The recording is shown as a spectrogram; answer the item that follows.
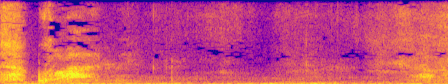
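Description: A boy's hushed, whispered voice for the first half second, then near quiet with a faint low rumble.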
